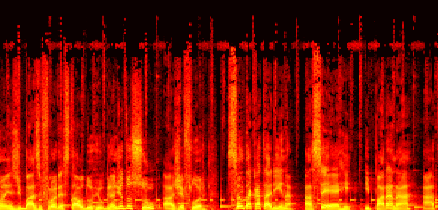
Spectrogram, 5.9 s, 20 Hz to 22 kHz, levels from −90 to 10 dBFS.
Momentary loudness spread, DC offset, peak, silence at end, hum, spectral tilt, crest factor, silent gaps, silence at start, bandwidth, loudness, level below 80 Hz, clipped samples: 5 LU; under 0.1%; -2 dBFS; 0 s; none; -4.5 dB/octave; 14 dB; none; 0 s; 19 kHz; -15 LUFS; -66 dBFS; under 0.1%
